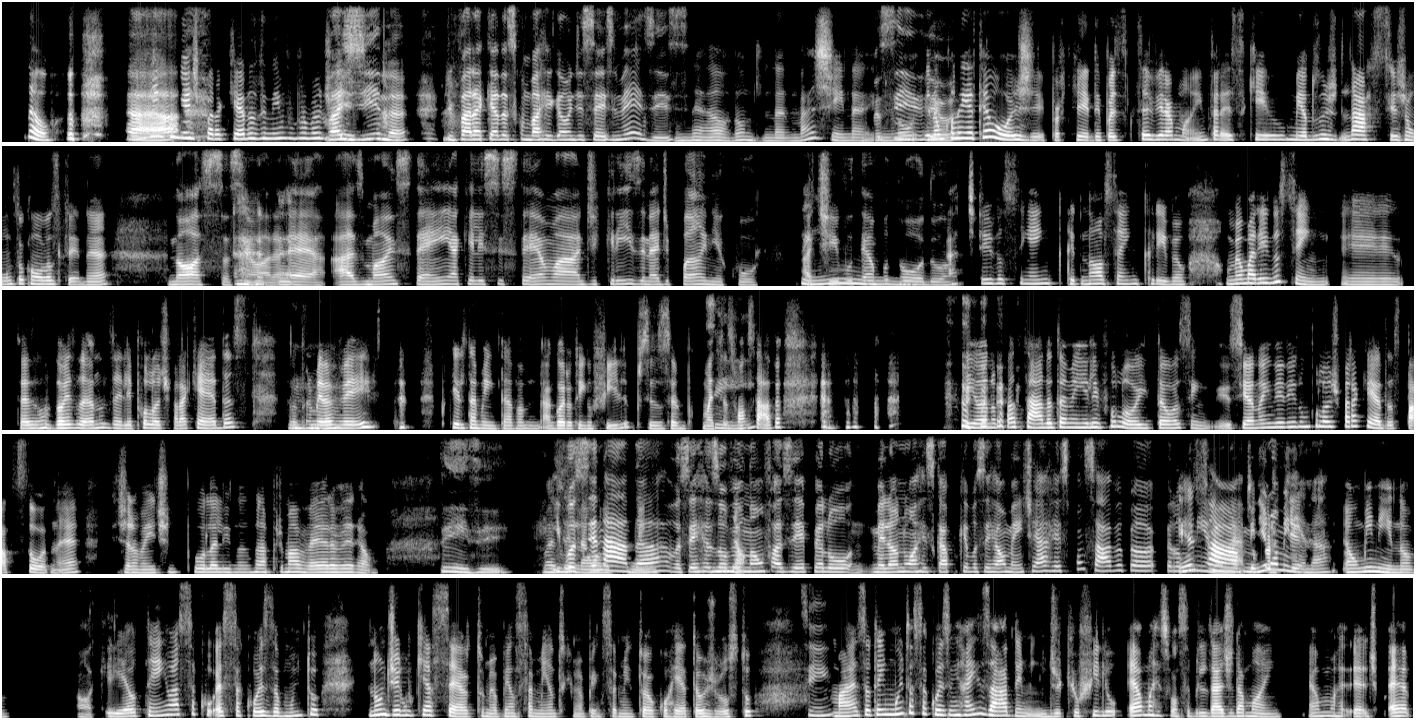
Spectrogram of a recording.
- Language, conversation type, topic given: Portuguese, podcast, Como decidir se é melhor ter filhos agora ou mais adiante?
- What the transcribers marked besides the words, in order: laugh; laugh; unintelligible speech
